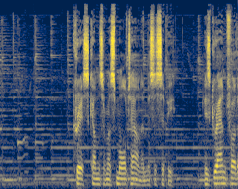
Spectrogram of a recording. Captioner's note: voiceover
